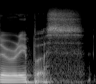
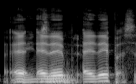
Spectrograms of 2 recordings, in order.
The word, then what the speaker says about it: arepas: My number three has got to be, that rhymed, beans and arepas. Arepas is how you say it.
